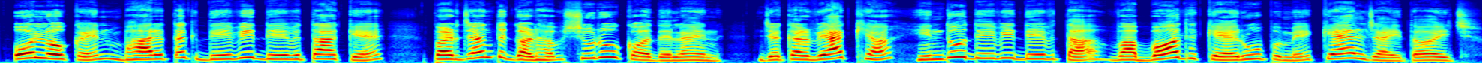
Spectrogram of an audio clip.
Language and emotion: Maithili, neutral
